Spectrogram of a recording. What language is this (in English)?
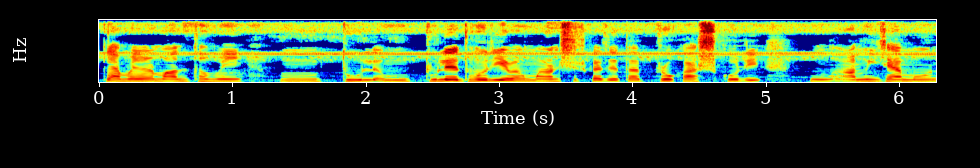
Bangla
